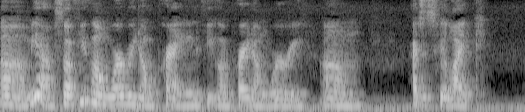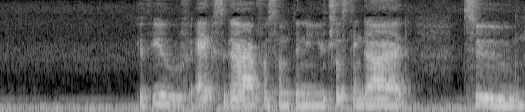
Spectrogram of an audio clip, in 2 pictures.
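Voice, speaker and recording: At a moderate pace broken by long, frequent pauses, a woman with a fairly low, somewhat breathy voice keeps a fairly even intonation, with audible room echo around her. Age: 30s. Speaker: beauty vlogger. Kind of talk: casual chat.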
